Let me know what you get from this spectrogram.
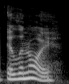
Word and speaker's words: Illinois: Do you know how to say Illinois? Say Illinois. – Illinois. – Yeah, okay. You said that right.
